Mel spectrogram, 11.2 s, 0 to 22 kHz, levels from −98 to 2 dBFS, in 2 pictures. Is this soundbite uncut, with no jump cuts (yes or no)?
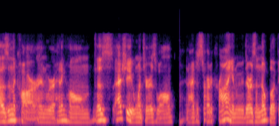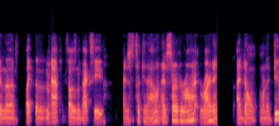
no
